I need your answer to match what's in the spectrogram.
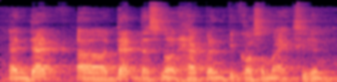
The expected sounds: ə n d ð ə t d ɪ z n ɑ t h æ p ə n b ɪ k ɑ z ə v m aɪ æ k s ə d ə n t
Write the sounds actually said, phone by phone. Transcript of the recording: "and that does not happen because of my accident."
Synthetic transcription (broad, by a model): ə n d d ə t d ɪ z n ɑ t h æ p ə n b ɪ k ɑ s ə f m aɪ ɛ k s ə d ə n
